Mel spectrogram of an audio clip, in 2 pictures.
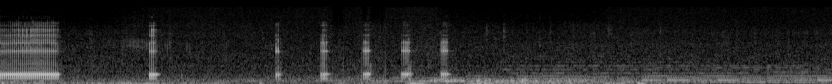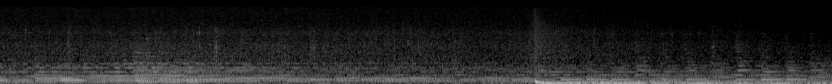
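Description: Deer grunt call blown through a tube call: one longer grunt, then six short grunts over the next few seconds. From about five seconds in, background music with held notes takes over, and a deeper bass joins near the end.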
